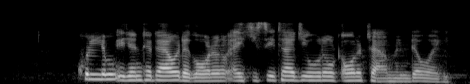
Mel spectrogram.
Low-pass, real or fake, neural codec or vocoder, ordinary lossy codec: 7.2 kHz; fake; codec, 24 kHz, 1 kbps, SNAC; none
